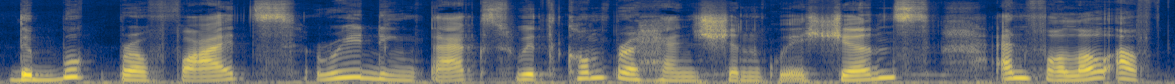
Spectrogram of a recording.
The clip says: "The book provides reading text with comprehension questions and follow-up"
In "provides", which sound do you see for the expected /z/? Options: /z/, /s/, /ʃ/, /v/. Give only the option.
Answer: /s/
